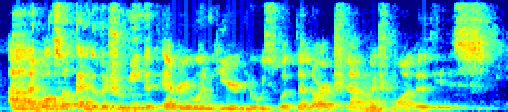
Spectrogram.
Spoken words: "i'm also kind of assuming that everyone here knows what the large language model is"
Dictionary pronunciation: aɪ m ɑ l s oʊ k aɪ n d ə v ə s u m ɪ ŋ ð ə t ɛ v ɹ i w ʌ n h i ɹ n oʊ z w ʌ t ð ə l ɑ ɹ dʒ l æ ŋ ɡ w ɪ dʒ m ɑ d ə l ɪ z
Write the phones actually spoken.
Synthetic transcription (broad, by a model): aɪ m ɑ l s oʊ k aɪ n d ə v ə ʃ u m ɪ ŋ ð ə t ɛ v ɹ i w ʌ n h i ɹ n oʊ s w ʌ t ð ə l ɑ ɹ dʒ l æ ŋ ɡ w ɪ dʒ m ɑ d ə l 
